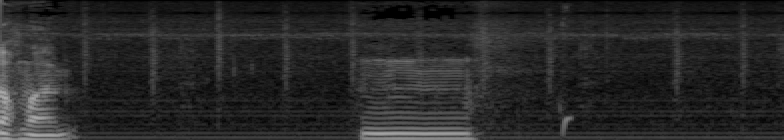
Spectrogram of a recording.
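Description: Soft footsteps tap along steadily.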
